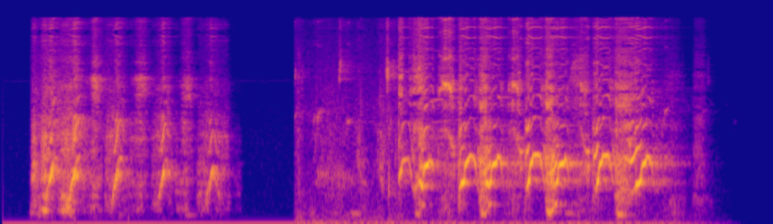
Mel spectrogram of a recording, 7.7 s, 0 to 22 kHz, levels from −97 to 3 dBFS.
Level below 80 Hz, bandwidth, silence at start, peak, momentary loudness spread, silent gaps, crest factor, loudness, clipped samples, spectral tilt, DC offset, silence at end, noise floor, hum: -56 dBFS; 16 kHz; 0.3 s; -4 dBFS; 16 LU; none; 18 dB; -19 LUFS; under 0.1%; -2 dB/octave; 0.3%; 1.05 s; -78 dBFS; none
